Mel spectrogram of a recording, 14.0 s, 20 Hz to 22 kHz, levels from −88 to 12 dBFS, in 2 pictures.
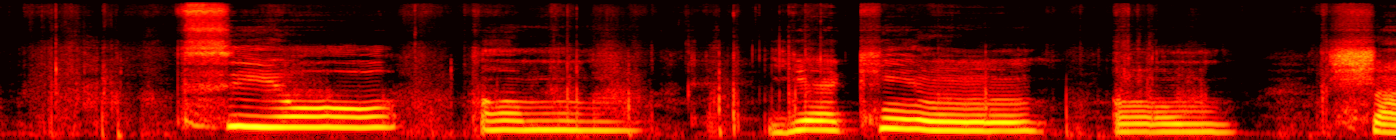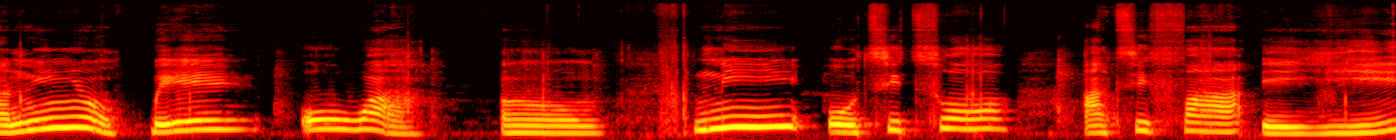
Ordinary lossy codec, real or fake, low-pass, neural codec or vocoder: none; fake; 19.8 kHz; vocoder, 44.1 kHz, 128 mel bands, Pupu-Vocoder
